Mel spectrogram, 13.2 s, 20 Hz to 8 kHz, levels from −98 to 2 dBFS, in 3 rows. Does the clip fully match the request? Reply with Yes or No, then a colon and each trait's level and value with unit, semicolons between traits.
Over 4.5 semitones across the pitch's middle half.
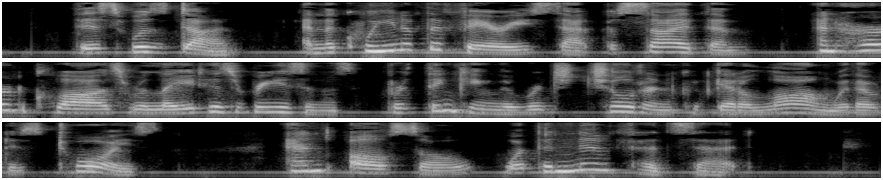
Yes: average, 5.0 semitones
